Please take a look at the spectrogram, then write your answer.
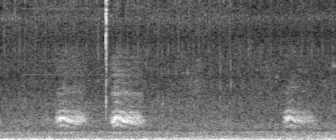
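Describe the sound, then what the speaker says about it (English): Crows caw three times against a steady background hiss, the calls spaced apart, moderately distant and fairly faint. "The crows."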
